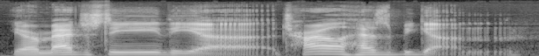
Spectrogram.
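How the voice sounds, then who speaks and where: A man voicing an officious royal court herald in a formal, loud, proclaiming manner. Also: a little high, expressive, a little slow, clear, resonant tone, voice pushed up.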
